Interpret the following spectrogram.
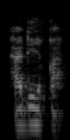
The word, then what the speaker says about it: حديقة: Because we stopped here, the Ta Marbota is pronounced as a ha, like a ha here, like a ha. Even though we put the dot, but we pronounce it hadiqa, wa madrasa.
